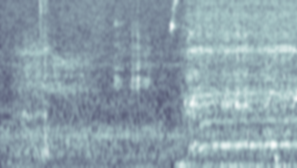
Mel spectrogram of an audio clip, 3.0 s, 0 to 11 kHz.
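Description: The electric motor of a Rivett 608 traverse milling attachment with potentiometer speed control spins up to about 1500 RPM, a faint room hush giving way to a thin, steady, fairly quiet high whine.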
